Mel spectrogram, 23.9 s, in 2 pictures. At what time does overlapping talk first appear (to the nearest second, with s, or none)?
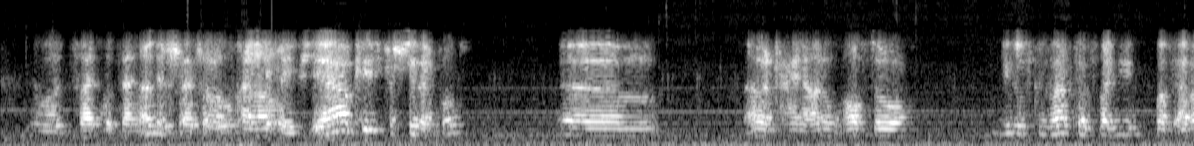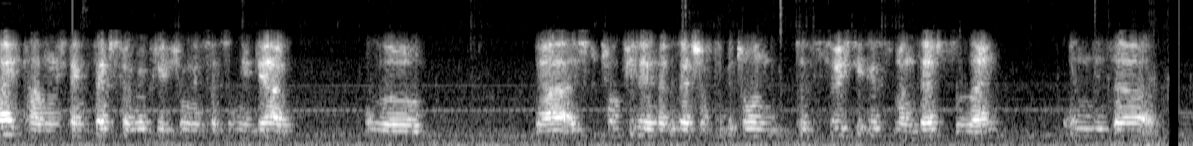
1 s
